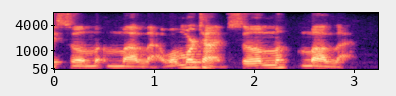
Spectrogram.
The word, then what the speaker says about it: male: and everybody say sum male. Remember, there's no silent E in Latin. You are going to pronounce that E. Say it again after me, everyone. Sum male.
